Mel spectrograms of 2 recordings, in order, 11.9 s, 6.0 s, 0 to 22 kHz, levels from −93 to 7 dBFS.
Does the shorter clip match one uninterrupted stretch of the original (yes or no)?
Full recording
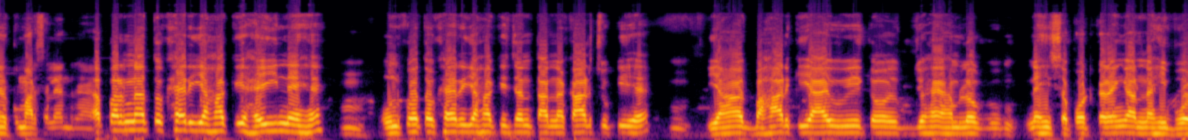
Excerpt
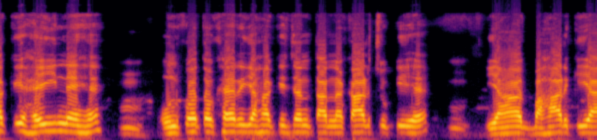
yes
